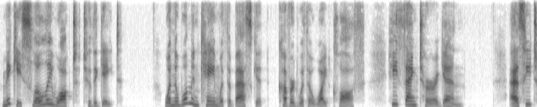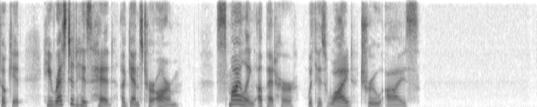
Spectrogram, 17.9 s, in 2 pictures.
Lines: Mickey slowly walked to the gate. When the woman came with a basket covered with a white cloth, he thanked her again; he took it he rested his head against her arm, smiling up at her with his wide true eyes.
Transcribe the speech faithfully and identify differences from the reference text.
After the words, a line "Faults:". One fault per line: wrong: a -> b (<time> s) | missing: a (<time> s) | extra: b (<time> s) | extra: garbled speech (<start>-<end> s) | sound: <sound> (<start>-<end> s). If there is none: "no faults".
Mickey slowly walked to the gate. When the woman came with a basket covered with a white cloth, he thanked her again; as he took it he rested his head against her arm, smiling up at her with his wide true eyes.
Faults:
extra: as (8.5 s)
